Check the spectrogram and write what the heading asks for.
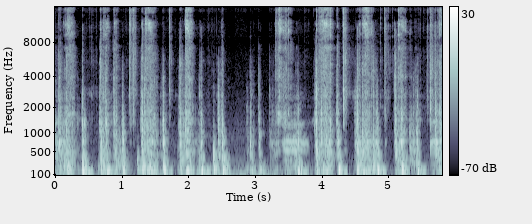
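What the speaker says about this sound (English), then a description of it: "an air compressor with an air gun, and you can do it with the hand" Pneumatic air gun driving a bolt into wood framing with tornado straps, giving repeated loud ratcheting bursts with short pauses between them, close by.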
